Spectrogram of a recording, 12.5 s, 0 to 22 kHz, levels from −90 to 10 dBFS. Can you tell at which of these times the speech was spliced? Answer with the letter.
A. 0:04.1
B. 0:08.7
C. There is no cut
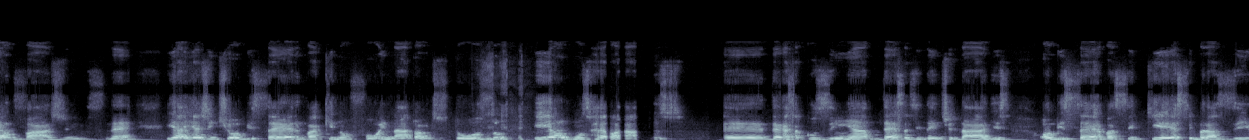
A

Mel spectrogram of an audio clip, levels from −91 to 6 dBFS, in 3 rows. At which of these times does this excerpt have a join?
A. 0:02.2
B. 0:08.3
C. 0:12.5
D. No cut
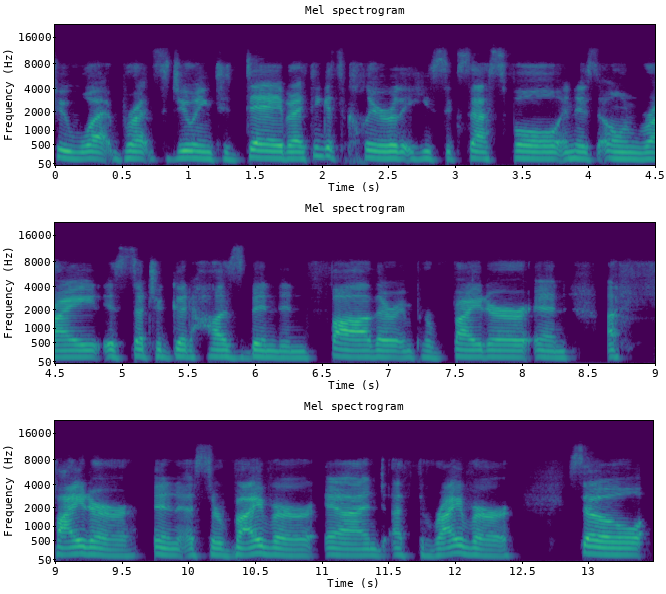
A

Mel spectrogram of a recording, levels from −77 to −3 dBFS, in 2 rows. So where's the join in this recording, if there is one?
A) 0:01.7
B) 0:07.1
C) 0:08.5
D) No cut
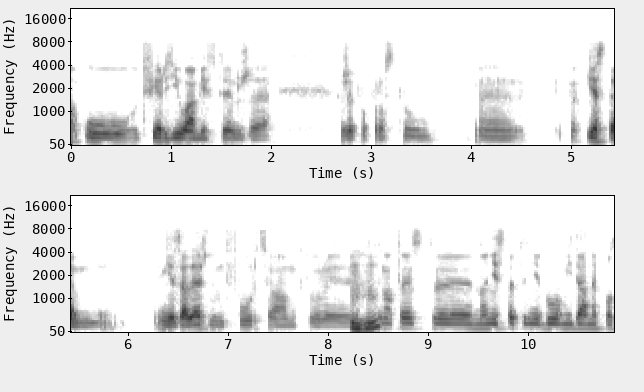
C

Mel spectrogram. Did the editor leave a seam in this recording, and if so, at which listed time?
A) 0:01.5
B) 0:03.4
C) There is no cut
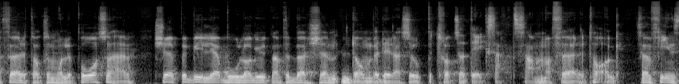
B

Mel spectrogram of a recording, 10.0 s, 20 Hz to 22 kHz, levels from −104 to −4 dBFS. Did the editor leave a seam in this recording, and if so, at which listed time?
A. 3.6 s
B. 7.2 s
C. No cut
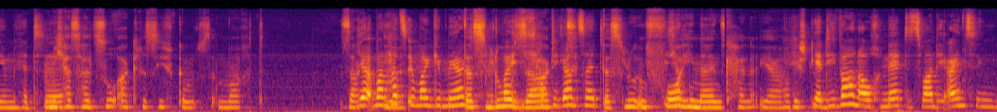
B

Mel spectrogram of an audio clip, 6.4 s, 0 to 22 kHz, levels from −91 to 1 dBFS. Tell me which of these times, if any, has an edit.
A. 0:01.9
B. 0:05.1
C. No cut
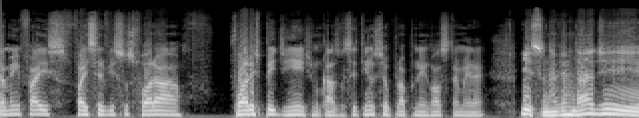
B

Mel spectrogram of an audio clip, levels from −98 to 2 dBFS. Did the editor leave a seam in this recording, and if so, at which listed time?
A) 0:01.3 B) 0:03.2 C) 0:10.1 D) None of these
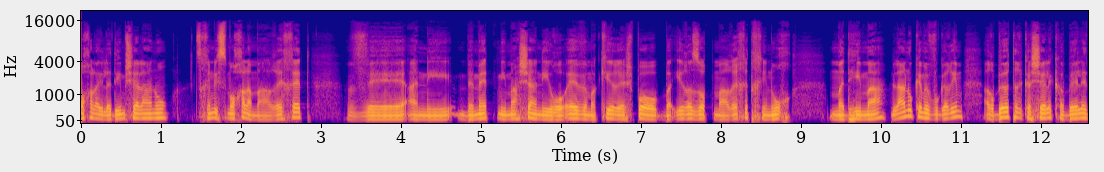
C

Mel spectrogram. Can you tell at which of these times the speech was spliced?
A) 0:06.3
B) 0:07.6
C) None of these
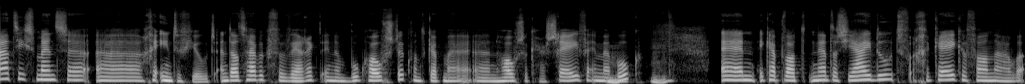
B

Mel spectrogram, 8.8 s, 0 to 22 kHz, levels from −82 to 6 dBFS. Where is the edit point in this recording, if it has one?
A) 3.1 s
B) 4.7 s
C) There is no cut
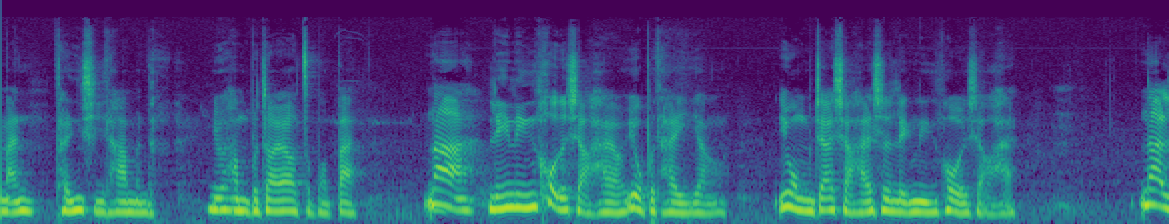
C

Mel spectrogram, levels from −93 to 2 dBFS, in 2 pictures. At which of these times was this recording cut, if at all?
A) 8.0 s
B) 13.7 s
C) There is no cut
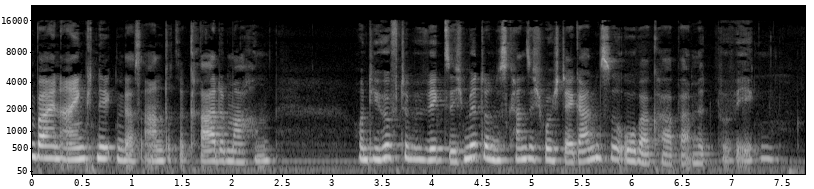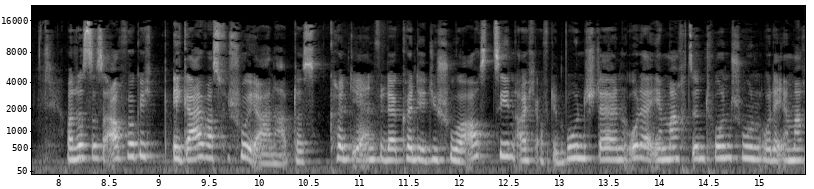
B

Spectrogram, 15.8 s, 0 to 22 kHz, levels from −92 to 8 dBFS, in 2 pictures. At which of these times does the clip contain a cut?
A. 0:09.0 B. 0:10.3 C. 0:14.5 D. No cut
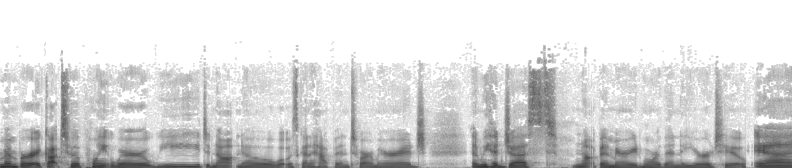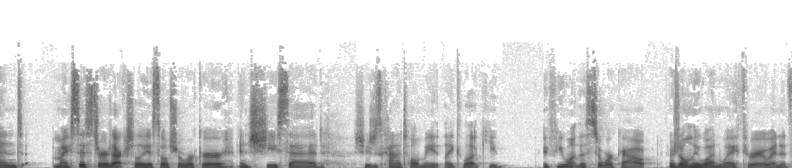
C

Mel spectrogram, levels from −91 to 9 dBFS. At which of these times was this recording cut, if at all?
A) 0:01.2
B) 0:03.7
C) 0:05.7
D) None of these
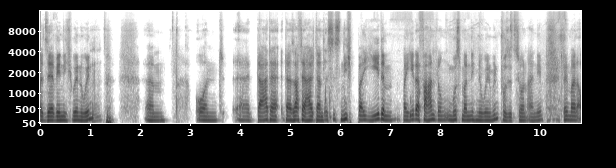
C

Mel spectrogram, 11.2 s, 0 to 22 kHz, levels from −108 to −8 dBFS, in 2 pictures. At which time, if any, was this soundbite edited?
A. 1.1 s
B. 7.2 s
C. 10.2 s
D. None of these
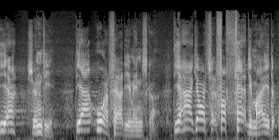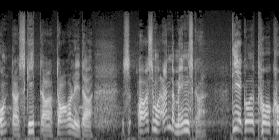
D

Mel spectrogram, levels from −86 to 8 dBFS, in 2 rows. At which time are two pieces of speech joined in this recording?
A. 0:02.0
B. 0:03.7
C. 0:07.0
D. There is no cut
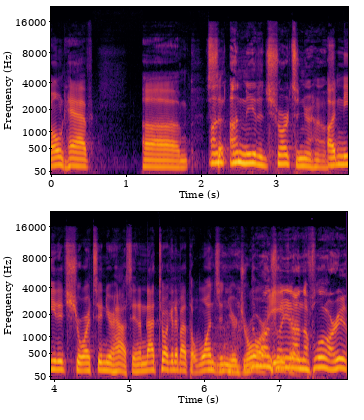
D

